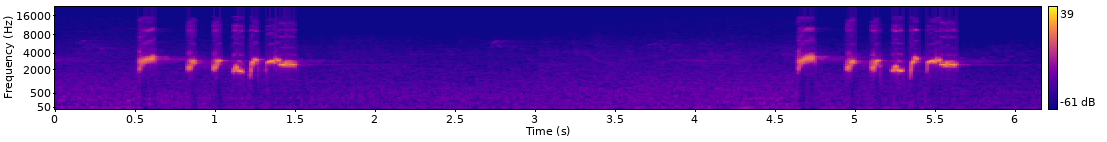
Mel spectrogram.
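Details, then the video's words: Red-whiskered bulbul song of the 8-9-10 style, a forest-standard voice used to train young birds: bright whistled phrase of about six quick rising and falling notes, repeated after a four-second pause over faint background hiss. "Luyện Chào Mào Hót Giọng 8-9-10 Ép Chim Non Học Giọng Chuẩn Rừng"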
